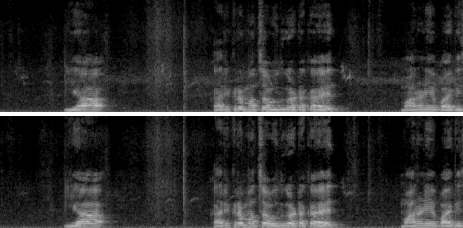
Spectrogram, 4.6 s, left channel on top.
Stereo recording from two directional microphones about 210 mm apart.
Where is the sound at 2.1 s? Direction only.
25° right (ahead or behind).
